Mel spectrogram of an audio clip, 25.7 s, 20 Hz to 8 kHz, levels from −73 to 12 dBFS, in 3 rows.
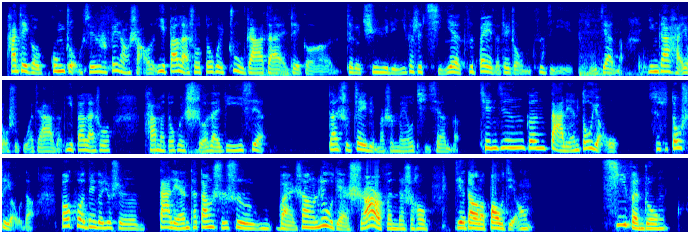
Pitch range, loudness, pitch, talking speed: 175-225 Hz, -19 LUFS, 200 Hz, 275 characters per minute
